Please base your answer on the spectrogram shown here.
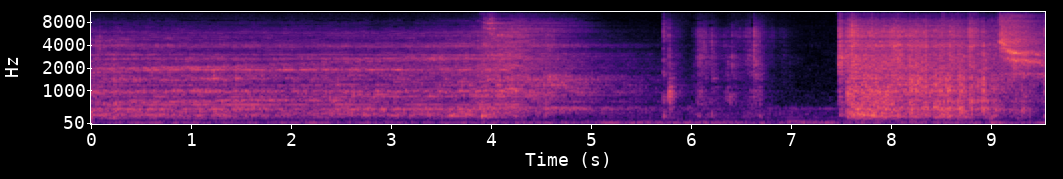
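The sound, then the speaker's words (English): A BMW motorcycle rides away, its engine a loud, rough, steady rumble that drops off into a quieter stretch with a few sputters, then bursts back in with a loud roar near the end. “And there goes the BMW bike.”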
